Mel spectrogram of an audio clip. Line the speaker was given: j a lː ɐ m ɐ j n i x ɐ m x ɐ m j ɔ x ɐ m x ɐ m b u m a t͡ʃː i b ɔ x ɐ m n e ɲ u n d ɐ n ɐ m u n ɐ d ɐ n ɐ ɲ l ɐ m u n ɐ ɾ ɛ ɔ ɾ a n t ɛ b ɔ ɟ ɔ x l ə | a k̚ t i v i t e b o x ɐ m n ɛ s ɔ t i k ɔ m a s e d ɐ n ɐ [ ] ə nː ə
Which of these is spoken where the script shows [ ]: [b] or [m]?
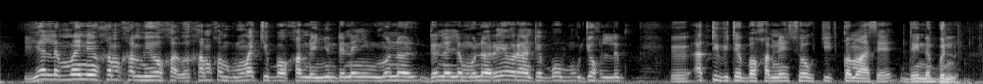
b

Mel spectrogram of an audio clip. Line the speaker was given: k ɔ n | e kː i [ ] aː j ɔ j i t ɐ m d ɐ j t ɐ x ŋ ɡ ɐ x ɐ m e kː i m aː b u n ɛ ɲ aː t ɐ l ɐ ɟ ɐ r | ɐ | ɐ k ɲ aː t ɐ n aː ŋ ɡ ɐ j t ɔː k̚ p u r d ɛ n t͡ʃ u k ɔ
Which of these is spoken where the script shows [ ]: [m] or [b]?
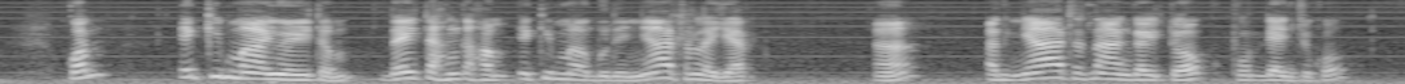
m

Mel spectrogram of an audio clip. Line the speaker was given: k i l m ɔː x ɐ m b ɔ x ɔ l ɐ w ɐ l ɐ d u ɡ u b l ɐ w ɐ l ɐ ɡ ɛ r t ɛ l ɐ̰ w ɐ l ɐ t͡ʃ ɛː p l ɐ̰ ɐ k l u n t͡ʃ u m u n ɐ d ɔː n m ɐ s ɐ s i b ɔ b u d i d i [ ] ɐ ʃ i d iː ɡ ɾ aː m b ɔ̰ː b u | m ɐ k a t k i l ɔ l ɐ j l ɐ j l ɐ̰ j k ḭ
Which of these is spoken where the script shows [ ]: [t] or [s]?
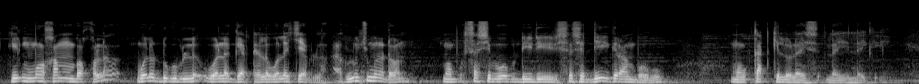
s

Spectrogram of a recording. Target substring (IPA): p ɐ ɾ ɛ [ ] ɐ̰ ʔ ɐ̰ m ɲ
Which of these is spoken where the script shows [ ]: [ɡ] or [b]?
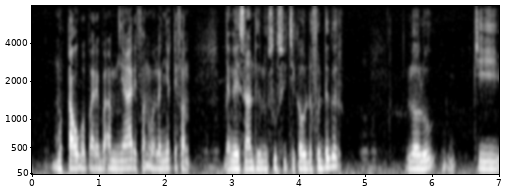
b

